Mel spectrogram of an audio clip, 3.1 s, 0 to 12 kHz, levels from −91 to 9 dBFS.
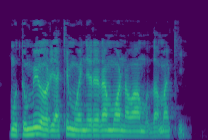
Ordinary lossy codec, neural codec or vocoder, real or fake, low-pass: MP3, 32 kbps; none; real; 7.2 kHz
